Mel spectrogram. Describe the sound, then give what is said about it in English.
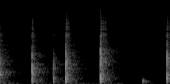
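A person's own signature knocking pattern of knuckles rapping on a door: six sharp knocks in an uneven sequence, one noticeably softer and duller, with no voices. “No, right? this is my knock. I'm not even kidding. This is my knock for people.”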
